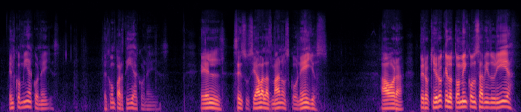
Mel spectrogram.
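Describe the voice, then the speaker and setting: In an animated tone and a Puerto Rican accent, a man speaks at a fairly slow pace and medium pitch with ordinary pitch variation, the sound dry and close with no echo against a quiet background. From Puerto Rico. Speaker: pastor. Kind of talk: sermon, preaching to a congregation with a friendly, teaching tone. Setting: church with congregation. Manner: animated, conversational, direct address to the congregation with humor and repetition.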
